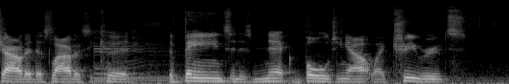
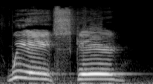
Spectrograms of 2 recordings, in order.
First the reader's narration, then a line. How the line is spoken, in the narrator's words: the team yelled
